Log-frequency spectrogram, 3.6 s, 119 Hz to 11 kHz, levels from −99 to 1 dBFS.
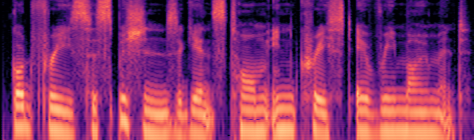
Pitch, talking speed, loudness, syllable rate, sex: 150 Hz, 120 wpm, -20 LUFS, 4.8 syllables/s, female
